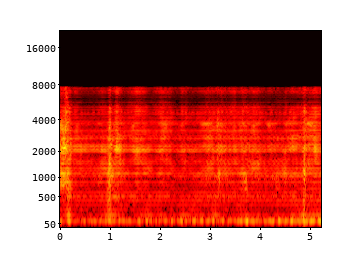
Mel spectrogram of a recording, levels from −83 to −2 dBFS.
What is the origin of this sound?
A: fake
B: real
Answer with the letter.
A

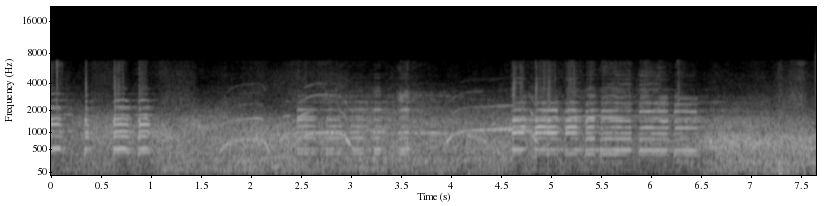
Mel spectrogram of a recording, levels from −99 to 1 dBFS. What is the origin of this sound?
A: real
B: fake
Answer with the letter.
A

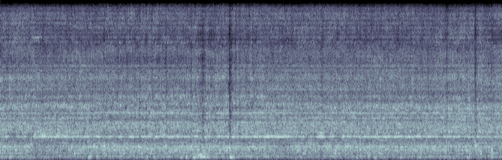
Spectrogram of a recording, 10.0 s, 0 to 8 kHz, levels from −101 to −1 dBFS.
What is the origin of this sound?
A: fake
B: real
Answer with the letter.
A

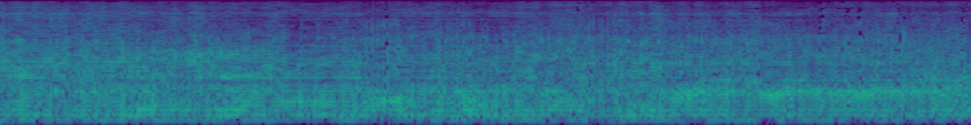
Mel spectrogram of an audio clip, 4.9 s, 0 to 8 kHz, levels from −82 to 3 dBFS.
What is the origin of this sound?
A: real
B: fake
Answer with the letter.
B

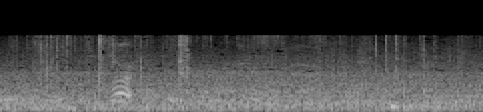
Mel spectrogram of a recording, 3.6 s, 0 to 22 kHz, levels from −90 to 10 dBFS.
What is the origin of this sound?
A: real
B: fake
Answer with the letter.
A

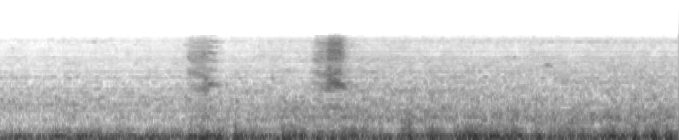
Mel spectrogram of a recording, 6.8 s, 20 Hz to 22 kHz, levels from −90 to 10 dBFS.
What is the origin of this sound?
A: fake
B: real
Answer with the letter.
A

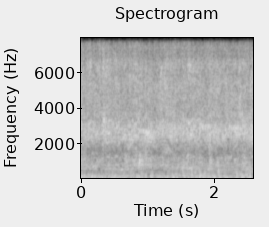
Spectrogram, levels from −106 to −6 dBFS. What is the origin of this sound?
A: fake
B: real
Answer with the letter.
A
